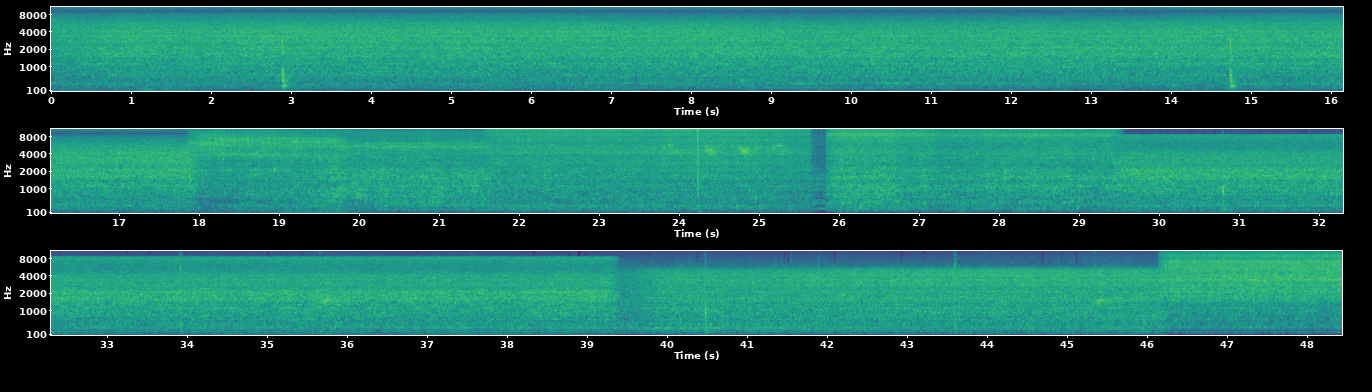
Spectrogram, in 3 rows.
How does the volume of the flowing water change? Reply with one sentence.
The volume of the flowing water stays about the same.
